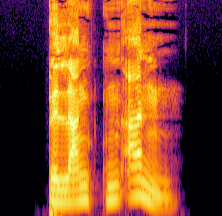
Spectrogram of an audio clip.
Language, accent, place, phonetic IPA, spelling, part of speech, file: German, Germany, Berlin, [bəˌlaŋtn̩ ˈan], belangten an, verb, De-belangten an.ogg
- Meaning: inflection of anbelangen: 1. first/third-person plural preterite 2. first/third-person plural subjunctive II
